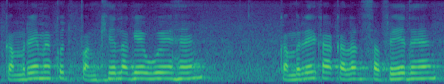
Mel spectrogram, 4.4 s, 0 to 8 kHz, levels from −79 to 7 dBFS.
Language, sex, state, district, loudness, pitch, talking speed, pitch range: Hindi, male, Bihar, Darbhanga, -17 LUFS, 205 Hz, 160 wpm, 190-215 Hz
